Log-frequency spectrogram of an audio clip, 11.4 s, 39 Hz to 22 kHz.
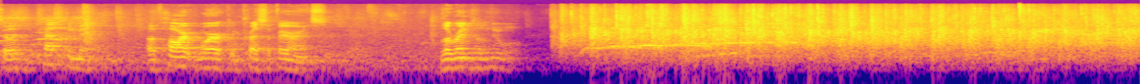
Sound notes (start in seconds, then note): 5.5 clapping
